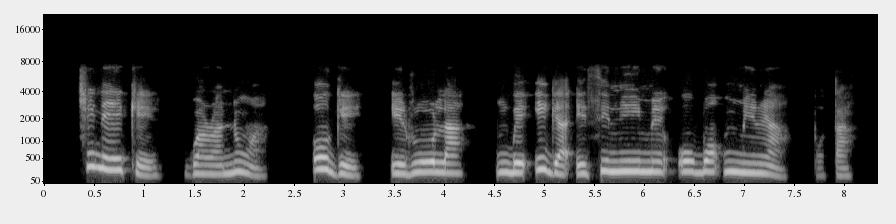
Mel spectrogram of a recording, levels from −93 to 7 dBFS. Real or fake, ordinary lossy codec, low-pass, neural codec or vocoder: fake; Opus, 24 kbps; 7.2 kHz; codec, 16 kHz, 8 kbps, FreqCodec, larger model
